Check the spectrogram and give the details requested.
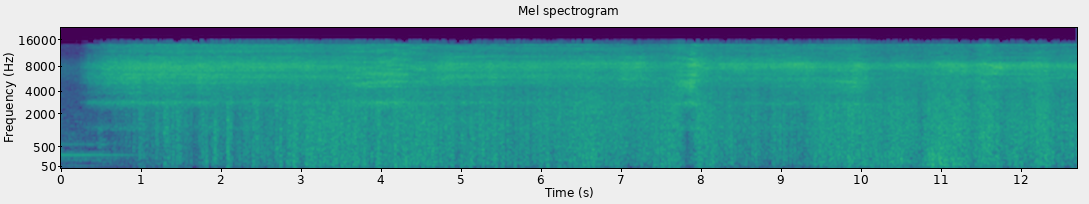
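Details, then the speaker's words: Dental air polisher in use for tooth stain removal, spraying pressurized air, water and sodium bicarbonate slurry: steady loud hissing spray. "the air polishing procedure it's prudent to use some lubricant on a patient's lips it protects them and also is a little bit more comfortable"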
